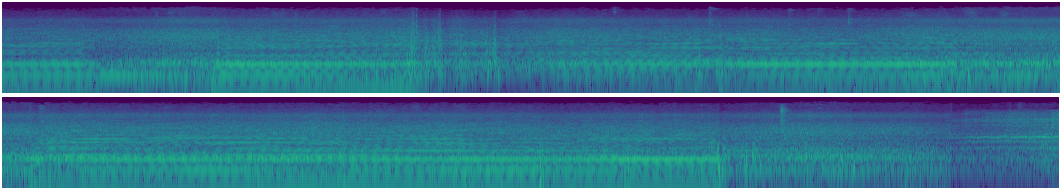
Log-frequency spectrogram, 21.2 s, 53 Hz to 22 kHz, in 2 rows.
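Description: Cruise ship's horn (Mein Schiff 6) sounding several long, deep blasts as a departure signal on leaving port; the last blast stops about eighteen seconds in.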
